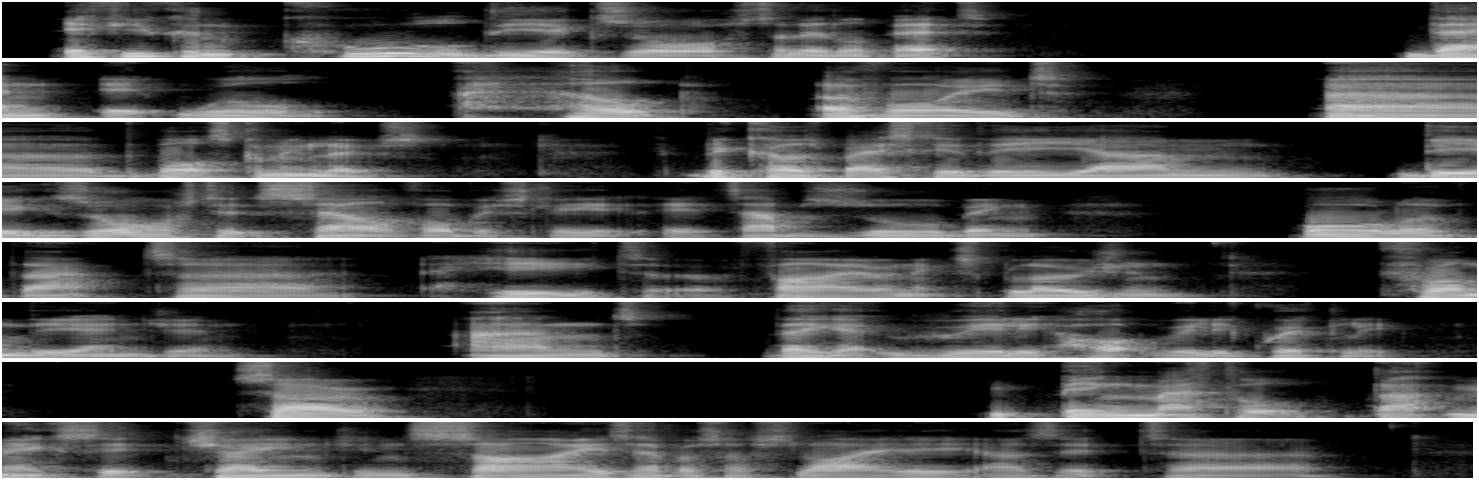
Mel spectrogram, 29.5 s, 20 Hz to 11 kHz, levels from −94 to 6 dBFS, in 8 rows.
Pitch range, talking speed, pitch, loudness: 90-105 Hz, 125 wpm, 100 Hz, -23 LUFS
